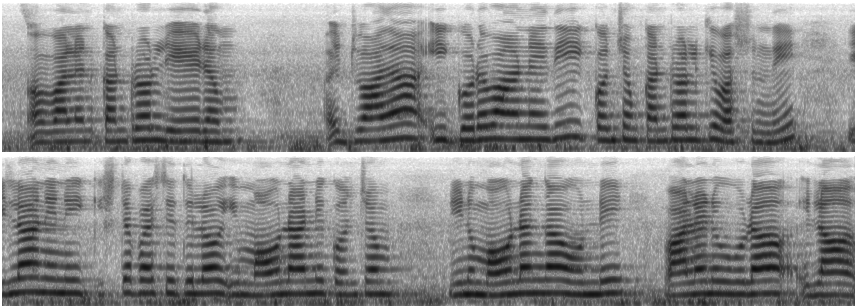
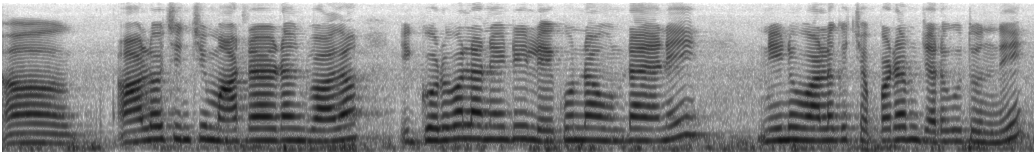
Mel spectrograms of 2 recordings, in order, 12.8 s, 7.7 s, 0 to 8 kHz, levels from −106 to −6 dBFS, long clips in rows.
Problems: background sounds at intervals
